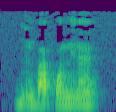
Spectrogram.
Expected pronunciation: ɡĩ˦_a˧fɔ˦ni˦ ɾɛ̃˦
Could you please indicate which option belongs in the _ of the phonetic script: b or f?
b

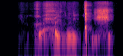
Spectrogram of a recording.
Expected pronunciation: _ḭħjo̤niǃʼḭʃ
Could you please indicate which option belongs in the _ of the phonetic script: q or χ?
q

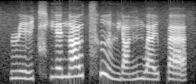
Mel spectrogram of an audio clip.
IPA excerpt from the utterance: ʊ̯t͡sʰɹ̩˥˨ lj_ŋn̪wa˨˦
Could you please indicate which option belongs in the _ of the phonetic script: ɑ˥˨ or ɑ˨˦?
ɑ˨˦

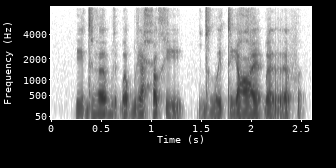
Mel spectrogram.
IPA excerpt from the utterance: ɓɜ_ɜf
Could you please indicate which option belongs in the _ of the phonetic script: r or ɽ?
r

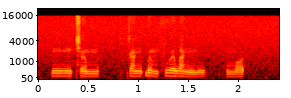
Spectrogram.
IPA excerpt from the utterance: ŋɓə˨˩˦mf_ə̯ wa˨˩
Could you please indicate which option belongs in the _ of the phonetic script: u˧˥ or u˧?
u˧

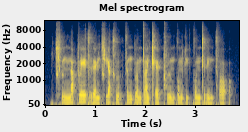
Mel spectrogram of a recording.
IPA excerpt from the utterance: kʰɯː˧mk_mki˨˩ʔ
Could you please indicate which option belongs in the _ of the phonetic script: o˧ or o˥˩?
o˧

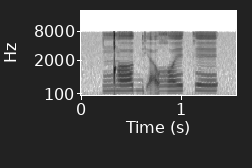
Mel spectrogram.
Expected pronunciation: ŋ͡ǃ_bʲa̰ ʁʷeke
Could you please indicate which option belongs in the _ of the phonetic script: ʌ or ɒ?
ʌ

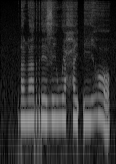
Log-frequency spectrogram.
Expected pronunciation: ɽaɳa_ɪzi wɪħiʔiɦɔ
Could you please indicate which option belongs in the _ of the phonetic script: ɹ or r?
r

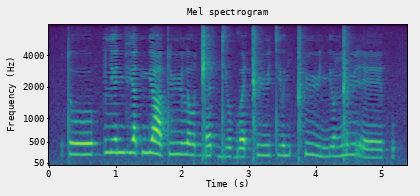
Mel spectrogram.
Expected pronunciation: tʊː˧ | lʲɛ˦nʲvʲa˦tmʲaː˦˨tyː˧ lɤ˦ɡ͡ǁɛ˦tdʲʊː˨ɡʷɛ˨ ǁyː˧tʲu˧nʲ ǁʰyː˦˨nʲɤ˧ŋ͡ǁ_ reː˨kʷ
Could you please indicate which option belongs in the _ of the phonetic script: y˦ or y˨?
y˦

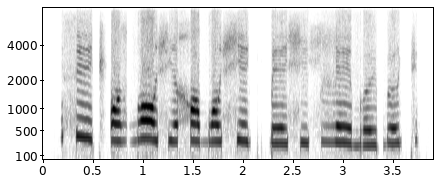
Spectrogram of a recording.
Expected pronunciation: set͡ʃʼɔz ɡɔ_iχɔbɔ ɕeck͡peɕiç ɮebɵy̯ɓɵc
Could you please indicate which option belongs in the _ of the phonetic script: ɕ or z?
ɕ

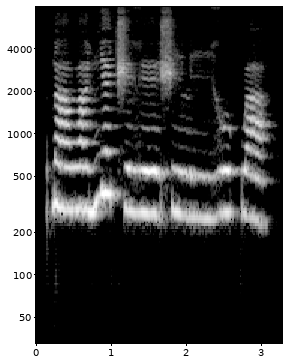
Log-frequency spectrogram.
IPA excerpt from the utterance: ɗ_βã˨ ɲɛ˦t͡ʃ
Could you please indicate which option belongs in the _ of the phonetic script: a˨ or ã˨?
ã˨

